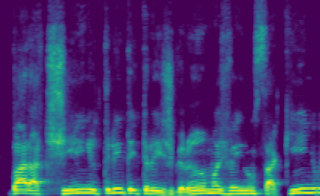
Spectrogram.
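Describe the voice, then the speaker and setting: A woman speaks at a moderate pace over a quiet background. Her tone is dark and mellow, her pitch fairly low. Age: 70s. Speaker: herbal health teacher. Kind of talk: online class.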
